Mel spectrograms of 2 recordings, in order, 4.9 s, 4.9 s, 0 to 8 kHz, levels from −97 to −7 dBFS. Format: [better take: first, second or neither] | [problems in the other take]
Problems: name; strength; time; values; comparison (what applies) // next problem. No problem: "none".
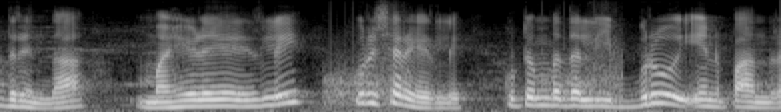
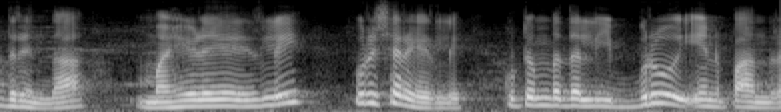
second | background sound (Train); 16 dB below the speech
